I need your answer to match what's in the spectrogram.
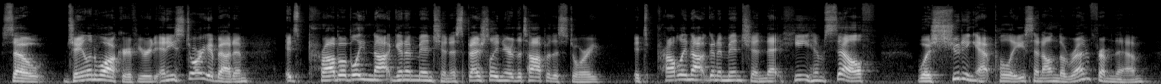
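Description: Man host, bright tense tone, slightly higher voice, chatty opinion talk with restarts. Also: animated, brisk. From southern United States. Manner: conversational, repeats himself and restarts often. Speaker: podcast host. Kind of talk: opinionated commentary.

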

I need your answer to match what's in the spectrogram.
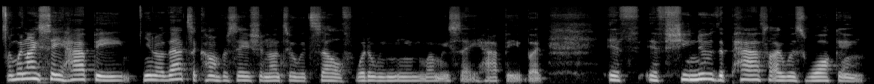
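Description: A woman's voice: fairly low pitch, normal speed, creaky. Reflective woman in her sixties. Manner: reflective and earnest, searching for words. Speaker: podcast co-host and therapist. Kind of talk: casual podcast chat.

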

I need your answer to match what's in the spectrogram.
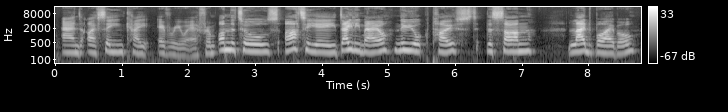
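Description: A woman's voice: mid-range voice, a bit bright, clean tone. A woman hosting a casual interview podcast in a chatty, informal, rambling way. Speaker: podcast host, former crane operator.

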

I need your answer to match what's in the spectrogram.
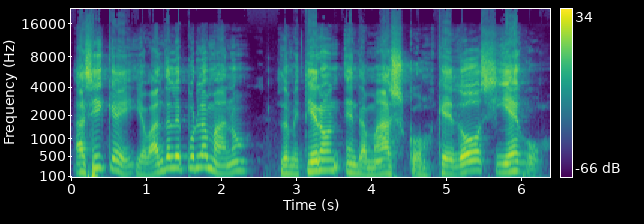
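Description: A man's voice: fairly high pitch, animated, slow pace. A man preaching a Bible study sermon, going through the passage verse by verse and asking his listeners questions.

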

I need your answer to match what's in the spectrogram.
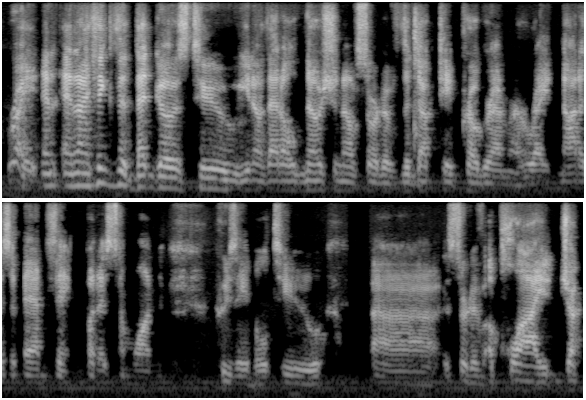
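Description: A man who is a computer scientist, a guest on a podcast, answering in a thoughtful, measured way. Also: low voice, steady tone, bright, forceful tone, slight background noise, low-quality recording. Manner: thoughtful, measured, often asks "right?". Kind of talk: conversational interview answers.

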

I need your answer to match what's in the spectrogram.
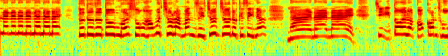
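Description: A woman's voice: very high voice, fairly bright tone. A woman voicing a nosy, boastful young social media influencer in a comedic audio drama. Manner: chattery, boastful.

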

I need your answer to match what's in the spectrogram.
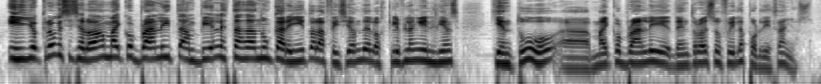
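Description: Male panelist, high voice, playful and joking, dry studio sound. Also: a little fast, no room sound. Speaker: sports panelist. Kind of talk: studio sports talk.

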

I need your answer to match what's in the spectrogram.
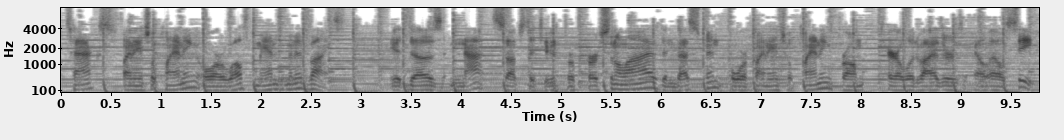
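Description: A man reading a scripted legal disclaimer in a formal, steady manner. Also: fairly low pitch.

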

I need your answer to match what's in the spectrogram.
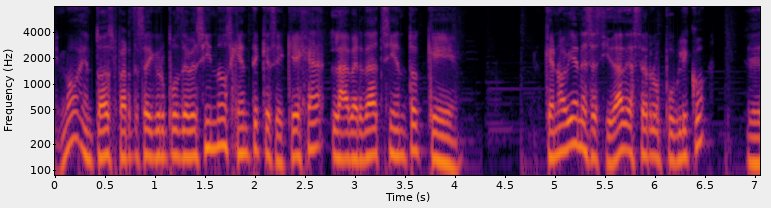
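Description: A man's voice: mid-range voice, dark tone, dry recording. A young man with a Mexican accent, hosting a podcast and telling a story in a slangy, casual way with frequent exclamations. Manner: slangy, laughs and exclaims while retelling gossip. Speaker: podcast host.

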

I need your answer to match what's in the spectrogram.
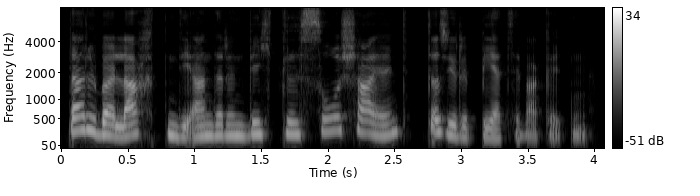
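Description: A woman narrating a fairy tale as a storyteller, reading in an even, clear way. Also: mid-range voice, moderate pace, dry recording, studio quality.

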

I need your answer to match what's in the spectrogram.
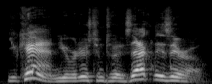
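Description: A man's voice: on the high side, animated, quick pace, sharp tone, slightly rough. A man acting as game master, casually narrating a tabletop game and ruling on turns.

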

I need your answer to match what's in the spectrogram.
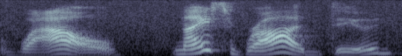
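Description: A woman's voice: medium pitch, sing-song, extremely slow, vocal fry, a crowd in the background, low-quality recording. A woman chatting and role-playing casually as a player in a tabletop game. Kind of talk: casual chat and role-play.

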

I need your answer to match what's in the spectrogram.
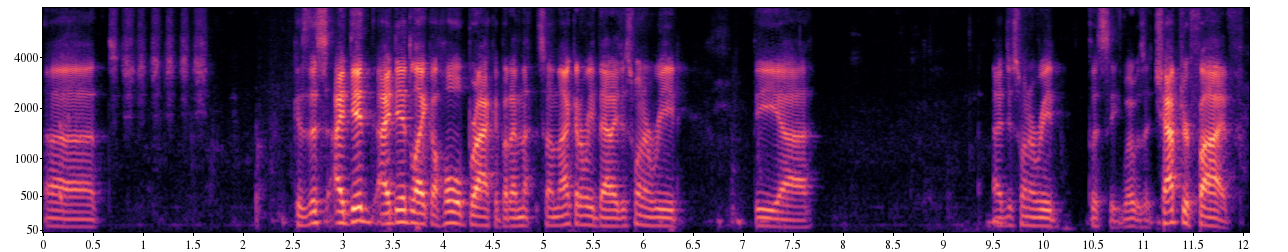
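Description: Male co-host, low pitch, very bright sharp tone, quick and playful. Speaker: podcast co-host. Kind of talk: casual chat, reading his own story.

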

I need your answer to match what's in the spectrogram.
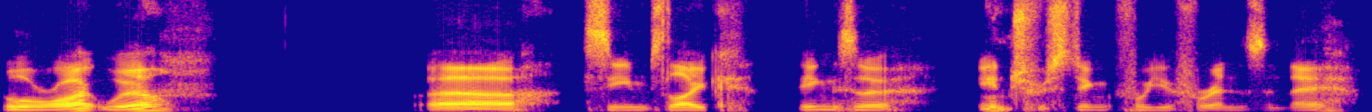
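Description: A man's voice: sits low, takes it slowly, bright, forceful tone, no echo. A man running a tabletop game as game master, narrating loosely with many fillers.

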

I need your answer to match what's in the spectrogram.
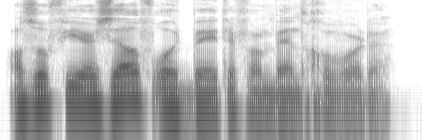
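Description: A man voicing a grumpy, stingy old miser in an audiobook reading, with a curt, gruff and dismissive delivery. The recording is dry and close. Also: low-pitched, quick pace, mellow, no echo, close to an everyday voice. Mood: scornful.

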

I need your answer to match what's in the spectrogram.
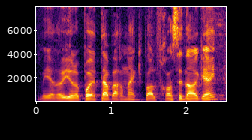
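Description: This man, a non-native French speaker who learned it as a newcomer and now has a Québécois accent, races through stories as a comedian guest on a laid-back podcast. He voices the people he quotes at a medium pitch, with crowd noise and other background noise around him.

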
